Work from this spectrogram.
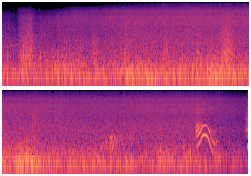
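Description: Thunderstorm in the Genshin Impact world of Sumeru, with steady rain hissing throughout and low rumbles of thunder rolling beneath it, plus a few sharper cracks, before a brief tonal game sound near the end.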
